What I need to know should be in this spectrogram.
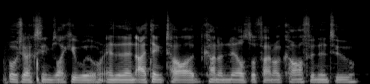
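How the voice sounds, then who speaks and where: A man's voice: fairly low pitch, completely flat delivery, quick pace, creaky, no room sound, studio quality. A man co-hosting a casual animation podcast, laid-back, laughing often and rambling through asides. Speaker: podcast co-host. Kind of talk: casual chat.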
